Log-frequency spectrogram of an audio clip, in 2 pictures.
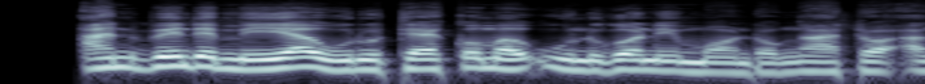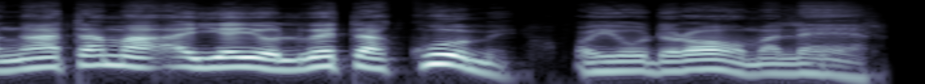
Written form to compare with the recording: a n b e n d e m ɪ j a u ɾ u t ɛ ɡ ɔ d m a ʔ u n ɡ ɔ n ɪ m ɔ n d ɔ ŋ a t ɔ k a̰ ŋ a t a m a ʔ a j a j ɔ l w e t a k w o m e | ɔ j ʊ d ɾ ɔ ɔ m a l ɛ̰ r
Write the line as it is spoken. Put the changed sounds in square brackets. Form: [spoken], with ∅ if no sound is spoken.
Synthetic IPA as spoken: a n b e n d e m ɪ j a u ɾ u t ɛ [k] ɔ [∅] m a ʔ u n ɡ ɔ n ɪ m ɔ n d ɔ ŋ a t ɔ [ʔ] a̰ ŋ a t a m a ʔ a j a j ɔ l w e t a k w o m e | ɔ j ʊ d ɾ ɔ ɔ m a l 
